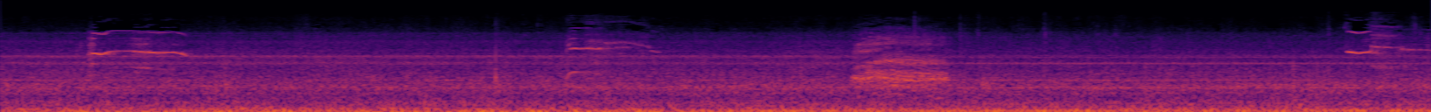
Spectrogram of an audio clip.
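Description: Birds calling: short high chirps, then one harsh call like a caw about four seconds in, and a quick run of falling notes at the end, over a steady low rumble.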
